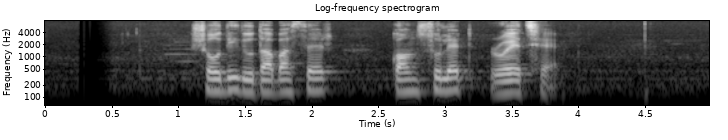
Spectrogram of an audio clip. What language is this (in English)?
Bangla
